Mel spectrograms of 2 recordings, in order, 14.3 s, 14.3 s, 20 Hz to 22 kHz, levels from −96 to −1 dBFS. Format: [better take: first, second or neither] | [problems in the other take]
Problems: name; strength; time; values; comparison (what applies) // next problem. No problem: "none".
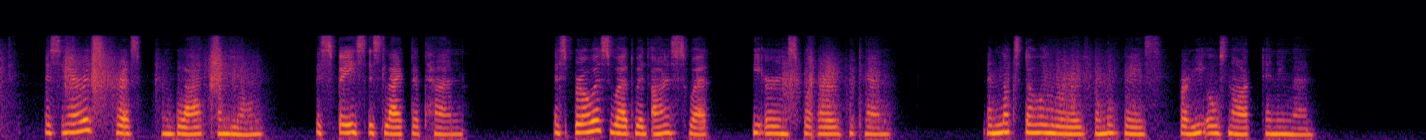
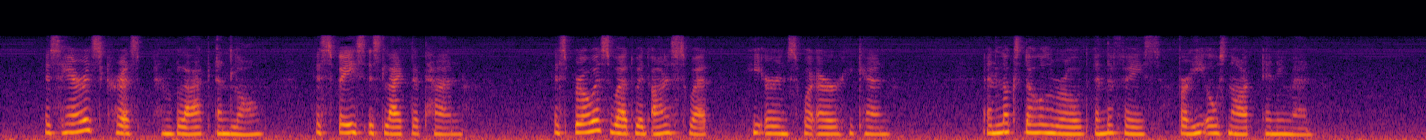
second | noise reduction (neural mask model RNNoise)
